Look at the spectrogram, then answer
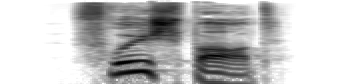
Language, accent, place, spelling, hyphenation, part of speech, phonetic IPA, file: German, Germany, Berlin, Frühsport, Früh‧sport, noun, [ˈfʀyːˌʃpɔʁt], De-Frühsport.ogg
- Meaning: early morning exercise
